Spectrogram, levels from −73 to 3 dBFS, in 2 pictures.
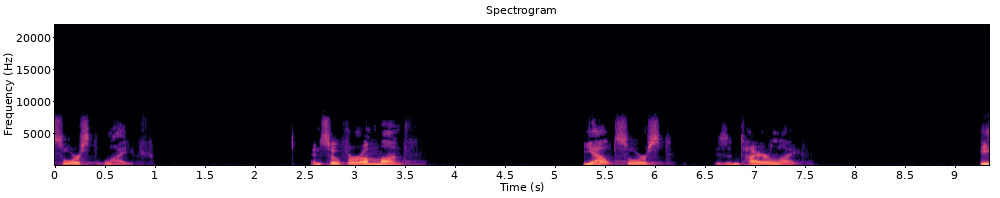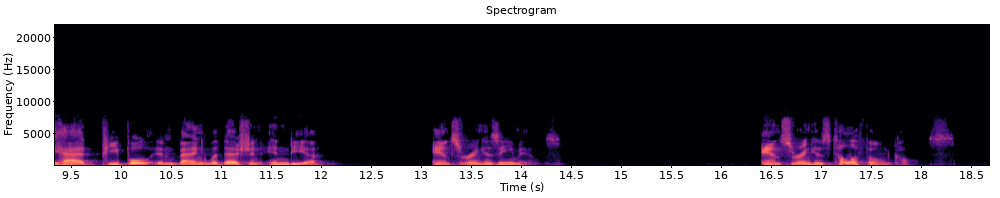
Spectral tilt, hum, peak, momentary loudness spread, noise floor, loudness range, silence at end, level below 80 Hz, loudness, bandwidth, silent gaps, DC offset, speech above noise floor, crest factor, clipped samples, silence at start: -6.5 dB/octave; none; 0 dBFS; 18 LU; -71 dBFS; 7 LU; 0.4 s; -64 dBFS; -19 LUFS; 8 kHz; none; under 0.1%; 52 dB; 22 dB; under 0.1%; 0 s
